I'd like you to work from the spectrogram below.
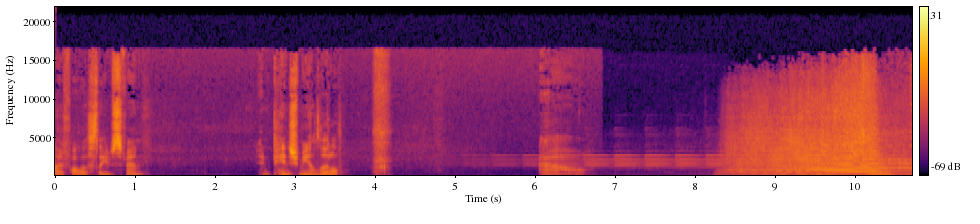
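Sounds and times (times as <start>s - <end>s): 
speech: 0.0s - 1.2s, 2.6s - 4.2s, 6.1s - 6.7s
train rumbling: 7.4s - 10.7s
train horn blaring in a long steady blast: 8.2s - 10.7s.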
